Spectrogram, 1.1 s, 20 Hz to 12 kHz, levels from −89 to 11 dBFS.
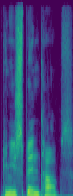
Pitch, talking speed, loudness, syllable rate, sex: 125 Hz, 215 wpm, -15 LUFS, 3.7 syllables/s, male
